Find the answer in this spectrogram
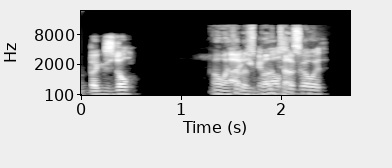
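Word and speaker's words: Bgztl: Phantom Girl is actually from an alternate dimension called, I pronounce it Bigzitl or Bigzdal.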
